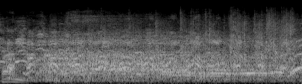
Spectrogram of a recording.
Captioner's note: audience ooh's; laughter and applause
